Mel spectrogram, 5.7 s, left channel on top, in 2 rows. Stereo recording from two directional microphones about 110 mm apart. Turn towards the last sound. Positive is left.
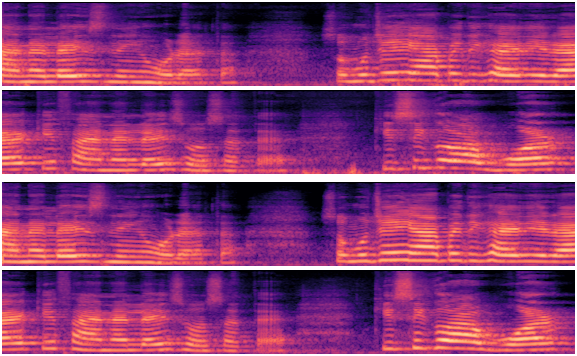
turn(degrees=-70)  # may be behind; listen again after turning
